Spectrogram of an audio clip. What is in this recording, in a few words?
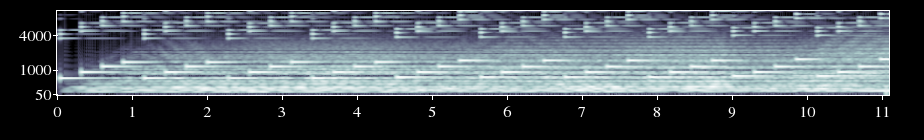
Instrumental soft piano music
